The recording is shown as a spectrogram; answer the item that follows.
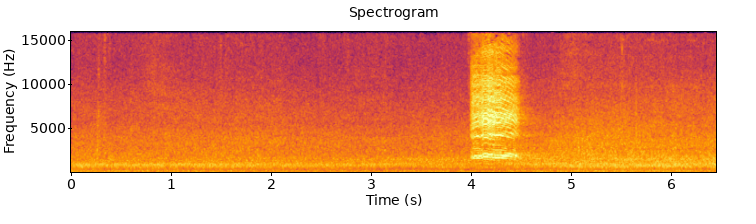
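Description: An American crow caws once, a single short call about four seconds in, over steady outdoor background noise.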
